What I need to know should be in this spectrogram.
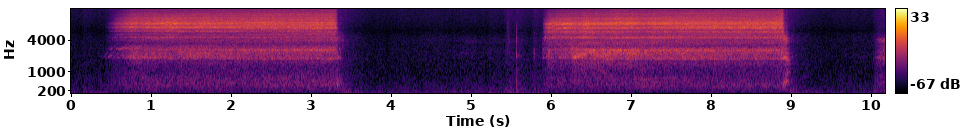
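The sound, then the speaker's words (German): A voice imitates a prolonged hissing S consonant, held steady and bright for about three seconds, then repeated after a short pause. “Wir beginnen mit dem S und ungefähr hört sich dieses so an.”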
